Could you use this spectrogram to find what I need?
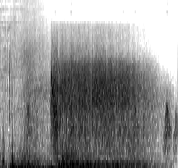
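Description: Fire crackles and whooshes.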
